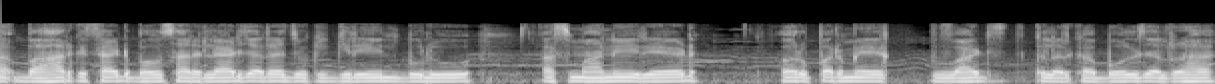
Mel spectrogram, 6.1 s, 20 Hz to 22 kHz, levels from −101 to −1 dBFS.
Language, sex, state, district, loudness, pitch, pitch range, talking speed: Hindi, male, Jharkhand, Ranchi, -15 LUFS, 130 Hz, 125-130 Hz, 255 wpm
